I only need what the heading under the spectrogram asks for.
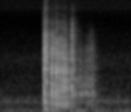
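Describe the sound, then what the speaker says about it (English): Dice rolled for a tabletop campaign game clatter in one loud burst, a quick rattling tumble that lasts about half a second and dies away into quiet, with no one talking. "So I'm going to roll again to see which unit gets it."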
